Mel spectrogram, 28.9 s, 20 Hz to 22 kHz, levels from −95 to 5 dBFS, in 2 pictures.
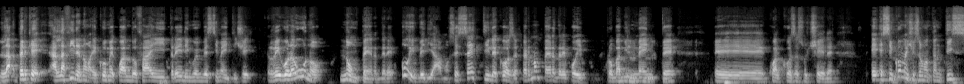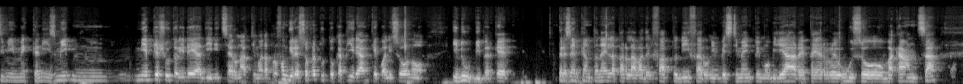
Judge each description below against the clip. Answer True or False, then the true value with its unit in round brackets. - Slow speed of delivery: False (150 wpm)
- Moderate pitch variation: False (7.5 semitones)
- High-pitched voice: False (135 Hz)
